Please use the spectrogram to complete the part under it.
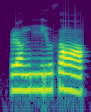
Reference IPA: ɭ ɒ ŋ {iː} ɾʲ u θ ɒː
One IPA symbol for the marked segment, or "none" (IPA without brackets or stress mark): iː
